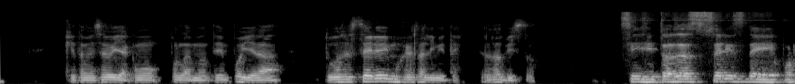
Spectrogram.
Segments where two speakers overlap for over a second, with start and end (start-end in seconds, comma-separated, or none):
none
